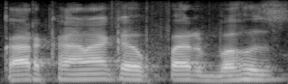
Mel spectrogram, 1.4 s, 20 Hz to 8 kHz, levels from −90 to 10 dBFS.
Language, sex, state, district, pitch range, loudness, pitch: Bhojpuri, male, Uttar Pradesh, Deoria, 130-140 Hz, -15 LUFS, 135 Hz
